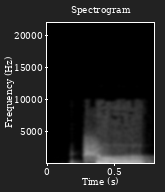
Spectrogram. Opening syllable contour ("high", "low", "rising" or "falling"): falling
